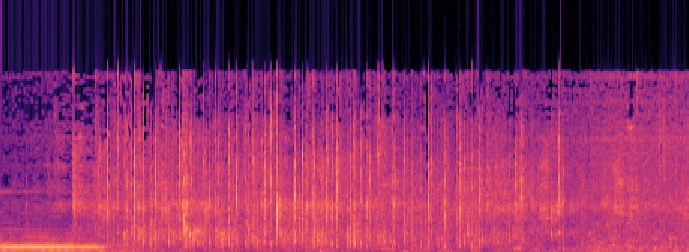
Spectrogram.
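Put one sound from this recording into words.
A small lute-like string instrument plucks a quick melody through loudspeakers.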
